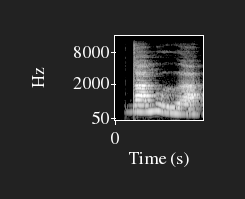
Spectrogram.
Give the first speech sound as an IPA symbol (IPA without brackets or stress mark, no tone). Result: d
